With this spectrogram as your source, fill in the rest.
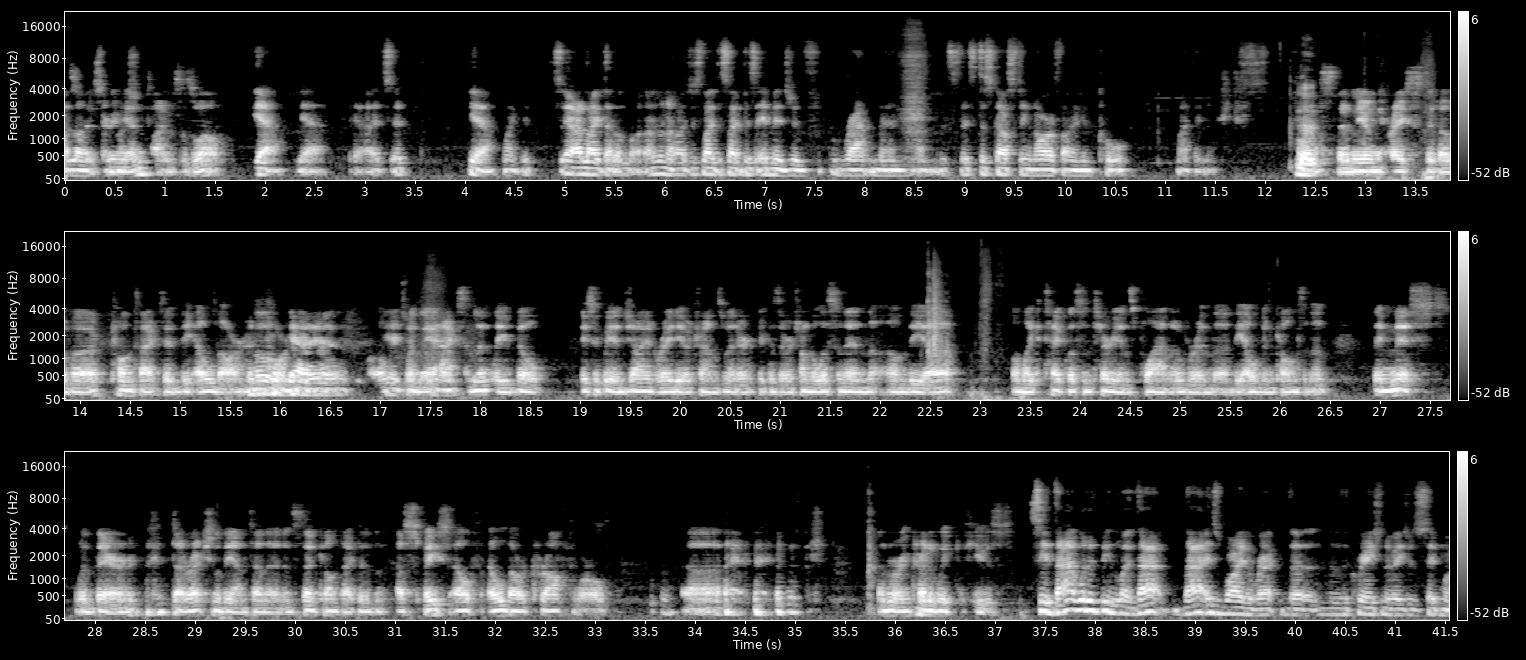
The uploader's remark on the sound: Apologies for the audio balancing this episode, we were using an unfamiliar computer!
